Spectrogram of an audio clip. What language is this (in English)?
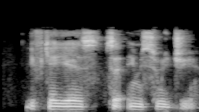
Kabyle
